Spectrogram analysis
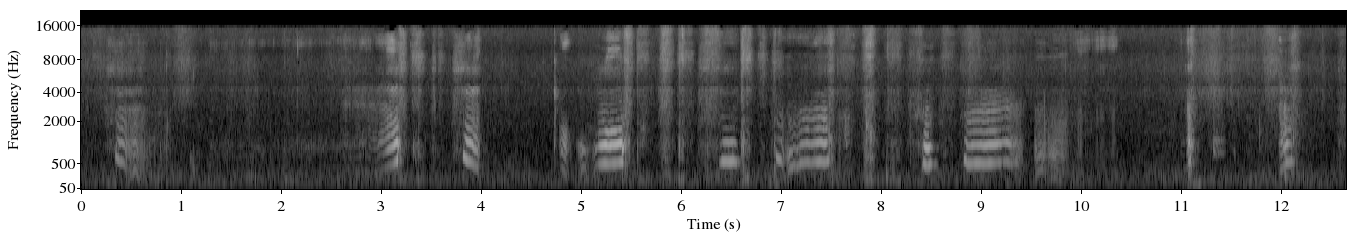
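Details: A 1-month-old infant fussing during tummy time, with intermittent whimpering cries in short rising and falling bursts between quiet pauses; an ordinary protest cry.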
